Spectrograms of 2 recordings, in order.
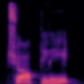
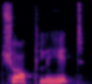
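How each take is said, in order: Both takes have the same delivery.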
